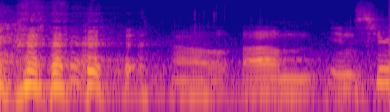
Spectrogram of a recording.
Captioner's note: laughter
